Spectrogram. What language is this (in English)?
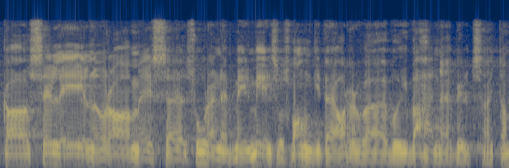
Estonian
